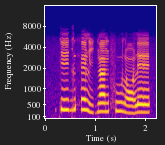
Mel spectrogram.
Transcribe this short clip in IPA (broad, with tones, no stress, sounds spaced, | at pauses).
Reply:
k eː˦ ɡ ɨ˦ h ɛ̃˦ l i˨ ɡ ã˧ ŋ f u˧ l ɔ̃˨ l ɛ˧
